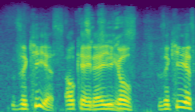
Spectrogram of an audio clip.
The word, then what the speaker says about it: Zaccheaus: How you pronounce his last name? Zamachias? Olamide Zaccheaus. Zacchaeus.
